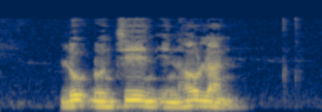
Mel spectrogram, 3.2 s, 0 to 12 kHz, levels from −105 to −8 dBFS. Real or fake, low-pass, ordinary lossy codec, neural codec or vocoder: real; 7.2 kHz; MP3, 64 kbps; none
